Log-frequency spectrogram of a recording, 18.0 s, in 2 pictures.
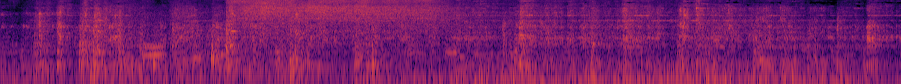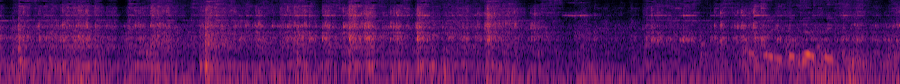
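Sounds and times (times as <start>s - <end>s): sharp clanks and knocks: 0.0s - 18.0s
train wheels rumbling on rails: 0.0s - 18.0s.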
